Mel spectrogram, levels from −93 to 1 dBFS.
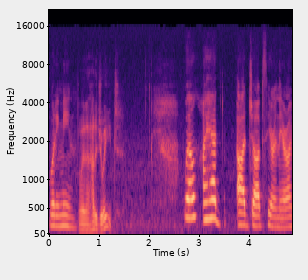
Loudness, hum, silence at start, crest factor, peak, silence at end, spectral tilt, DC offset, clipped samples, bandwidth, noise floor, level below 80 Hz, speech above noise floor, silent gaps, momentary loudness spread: -18 LUFS; none; 0 s; 18 dB; 0 dBFS; 0 s; -5.5 dB/octave; under 0.1%; under 0.1%; 16.5 kHz; -45 dBFS; -60 dBFS; 27 dB; none; 18 LU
